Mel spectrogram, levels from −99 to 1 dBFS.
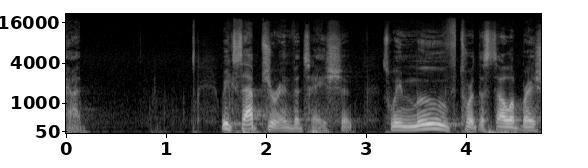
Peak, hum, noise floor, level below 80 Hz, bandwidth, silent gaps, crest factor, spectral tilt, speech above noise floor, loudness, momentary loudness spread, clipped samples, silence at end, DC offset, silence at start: -16 dBFS; none; -75 dBFS; -56 dBFS; 17.5 kHz; none; 18 dB; -5 dB/octave; 43 dB; -33 LUFS; 14 LU; under 0.1%; 0 s; under 0.1%; 0 s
